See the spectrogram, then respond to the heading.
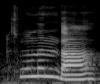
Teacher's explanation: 뒤에 니은의 영향을 받아서 기억이 이응으로 비음화가 됩니다.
